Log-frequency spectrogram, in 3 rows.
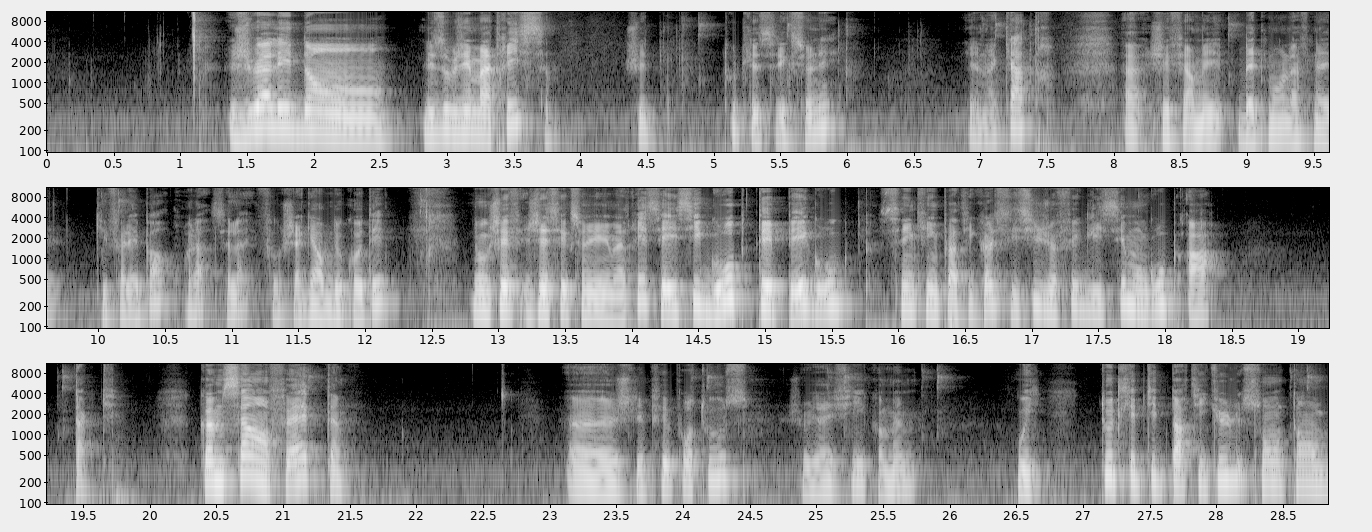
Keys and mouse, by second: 3.4 click, 4.7 ctrl+click, 7.0 ctrl+click, 8.7 click, 10.0 click, 17.7 click, 21.0 click, 24.0 click, 28.5 click.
